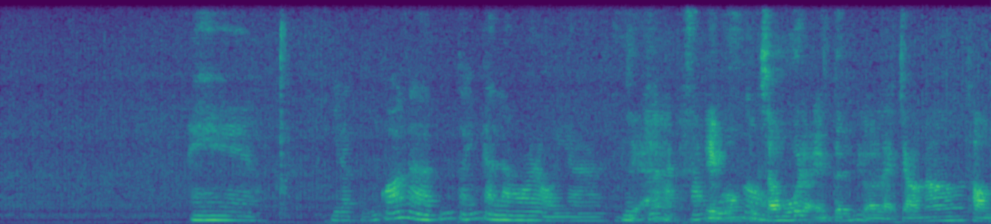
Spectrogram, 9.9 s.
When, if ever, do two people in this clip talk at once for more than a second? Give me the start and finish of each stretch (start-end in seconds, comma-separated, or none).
6.3-7.8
